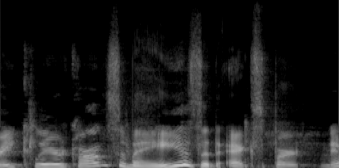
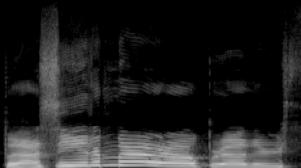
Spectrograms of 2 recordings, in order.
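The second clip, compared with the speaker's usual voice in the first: chirpy simpleton; 6 semitones higher, 5 dB louder than usual. Acted. Simpleton says goodbye.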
